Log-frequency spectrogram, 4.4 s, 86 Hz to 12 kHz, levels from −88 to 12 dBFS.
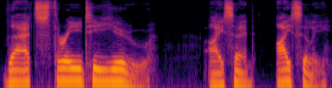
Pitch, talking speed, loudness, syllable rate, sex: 110 Hz, 95 wpm, -17 LUFS, 2.7 syllables/s, male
